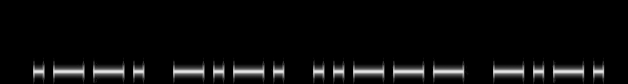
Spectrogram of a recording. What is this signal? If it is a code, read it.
Morse code, heard as a keyed tone, about 12 wpm, 600 Hz. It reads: PC2C
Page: 2 ekstra ordmellemrum mellem kaldesignalerne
